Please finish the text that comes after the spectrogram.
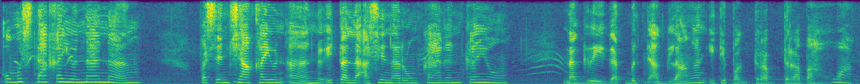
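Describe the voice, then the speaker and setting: An actress with a Filipino accent playing a responsible, earnest younger sister who works in the city, in a radio drama. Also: female voice, fairly high pitch, moderate pace, faint music behind, natural voice. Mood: concerned. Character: responsible, caring working younger sibling from the city, firm. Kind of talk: Ilocano radio drama acting.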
